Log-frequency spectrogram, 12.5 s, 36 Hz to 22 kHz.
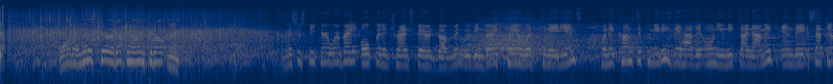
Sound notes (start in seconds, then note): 3.2 some Applause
